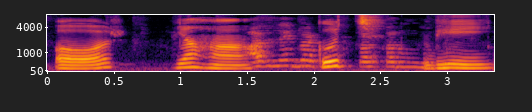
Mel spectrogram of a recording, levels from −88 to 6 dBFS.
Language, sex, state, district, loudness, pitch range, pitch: Hindi, female, Chhattisgarh, Raipur, -16 LUFS, 180-255 Hz, 225 Hz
